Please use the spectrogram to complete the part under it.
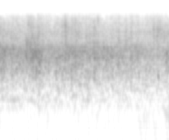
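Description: Dense audience applause fills a brief stretch, a steady wash of many hands clapping at even loudness with no voices on top.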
